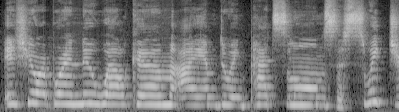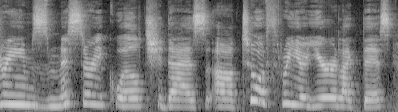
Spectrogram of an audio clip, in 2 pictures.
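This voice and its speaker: A woman's voice: high-pitched, steady tone, unhurried, hardly any pauses, fairly bright tone. A woman hosting a quilting series, talking casually and wandering into self-deprecating asides as she explains. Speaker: host of a quilting video series. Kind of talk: casual tutorial chat.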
